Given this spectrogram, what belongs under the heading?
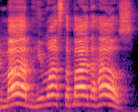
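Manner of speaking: imitating a sister hollering to mom; calling out. Sister calls out to her mom.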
